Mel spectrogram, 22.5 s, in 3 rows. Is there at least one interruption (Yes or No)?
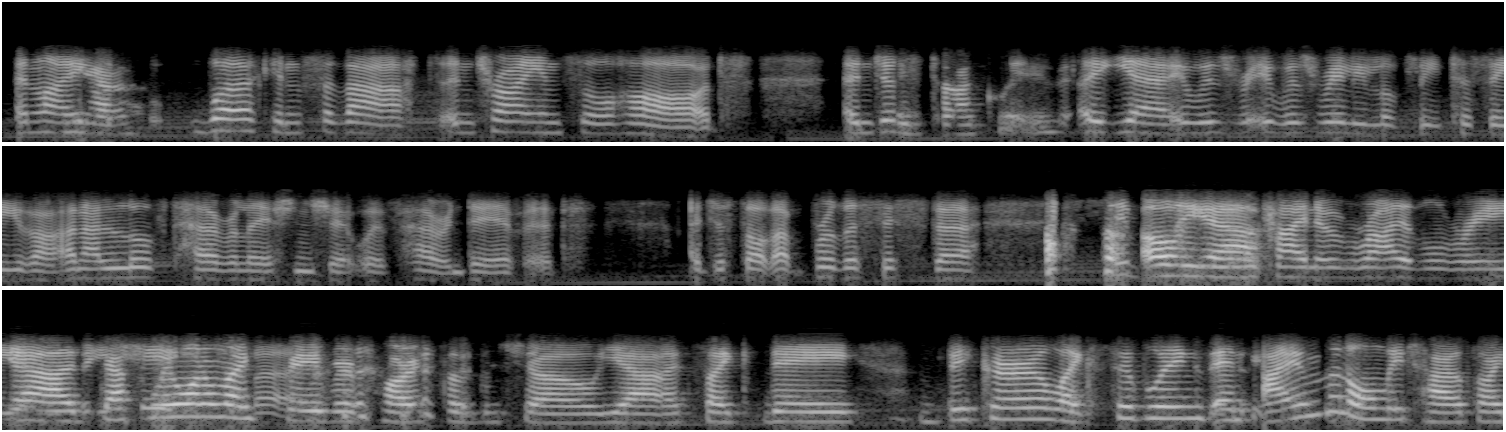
Yes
